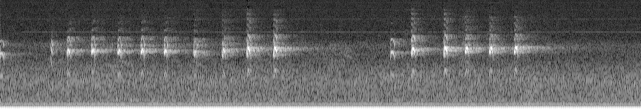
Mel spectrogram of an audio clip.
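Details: Northern goshawk calling at the nest in Riga, Latvia: two bursts of clipped, evenly spaced kek notes, about eight and then six in quick succession, separated by a short pause, over faint background hum.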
